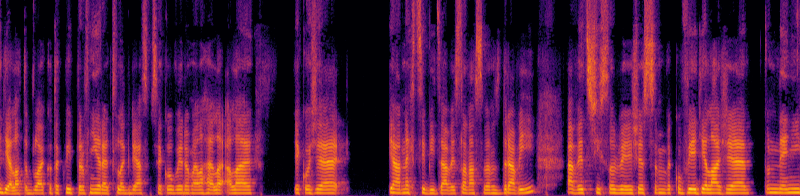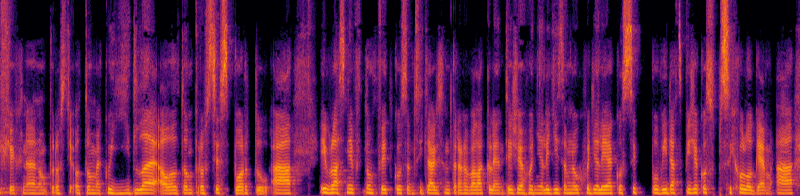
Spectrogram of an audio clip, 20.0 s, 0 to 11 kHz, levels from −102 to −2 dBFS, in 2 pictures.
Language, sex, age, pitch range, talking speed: Slovak, female, 20-39, 190-205 Hz, 215 wpm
